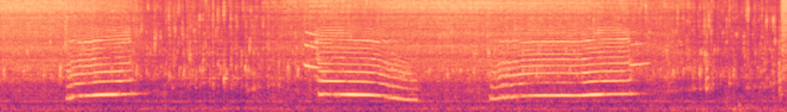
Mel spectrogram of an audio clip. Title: Kitchen Faucet squeaking noise or pitched noise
